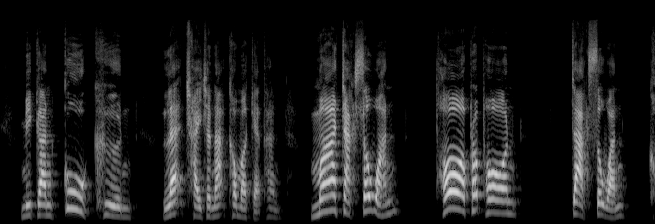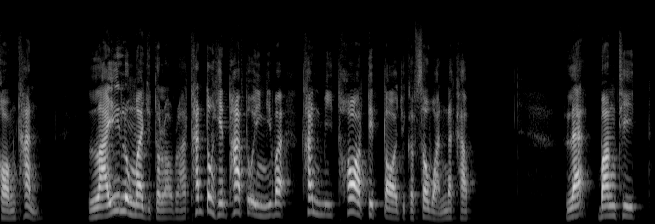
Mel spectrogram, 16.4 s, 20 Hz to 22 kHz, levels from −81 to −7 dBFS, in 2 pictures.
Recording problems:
thin; very; fading below 700 Hz

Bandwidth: 15 kHz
